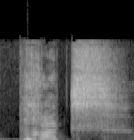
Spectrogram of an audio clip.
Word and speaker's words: Prats: Donc Prats, d'Esclos, catalan, du Nord. Donc on prononce tous les S bien évidemment.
